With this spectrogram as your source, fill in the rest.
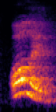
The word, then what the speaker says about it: олень: пісню гурту ТІК Олені олені олень наголос на першому складі а в Поплавського є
